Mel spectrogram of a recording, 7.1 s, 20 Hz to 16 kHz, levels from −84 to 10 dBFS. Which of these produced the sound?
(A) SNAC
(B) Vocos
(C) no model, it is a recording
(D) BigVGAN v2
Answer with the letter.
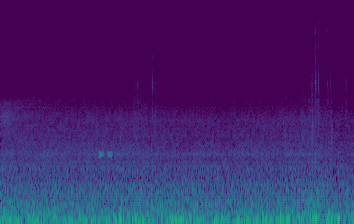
B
